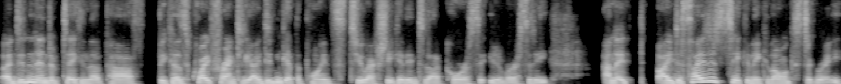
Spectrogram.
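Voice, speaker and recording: Talking at a very fast pace with an Irish accent, a woman has a fairly low pitch and a dark, mellow tone, her sound dry and close with no echo over a quiet background. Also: ordinary pitch variation. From Ireland, rural. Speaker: entrepreneur. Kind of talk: interview podcast.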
